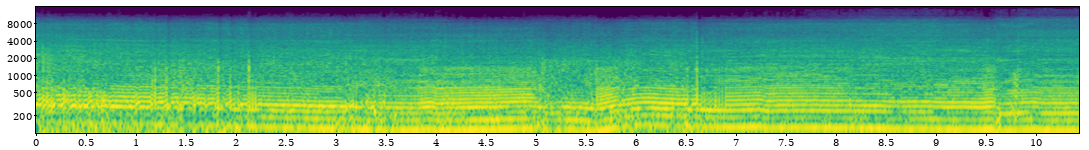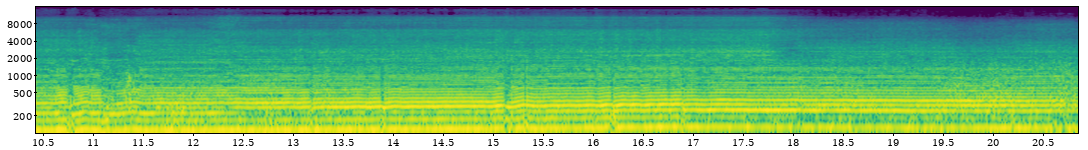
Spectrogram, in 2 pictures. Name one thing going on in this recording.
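A motorcycle engine hums steadily up close, its pitch rising and falling as the rider changes speed.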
